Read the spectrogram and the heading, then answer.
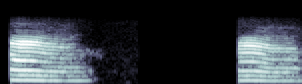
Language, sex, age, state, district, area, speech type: Tamil, female, 30-45, Tamil Nadu, Pudukkottai, urban, conversation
